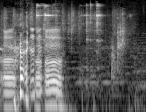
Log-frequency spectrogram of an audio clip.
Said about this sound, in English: There's a tray of dice. I mean, you could have just rolled one twice. I mean, we're going to need them back.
